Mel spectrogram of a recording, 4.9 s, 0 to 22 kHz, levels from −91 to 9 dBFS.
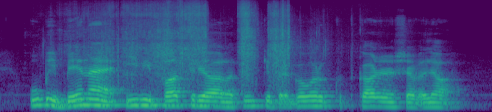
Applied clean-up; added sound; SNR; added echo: none; Tearing; 14 dB; none.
